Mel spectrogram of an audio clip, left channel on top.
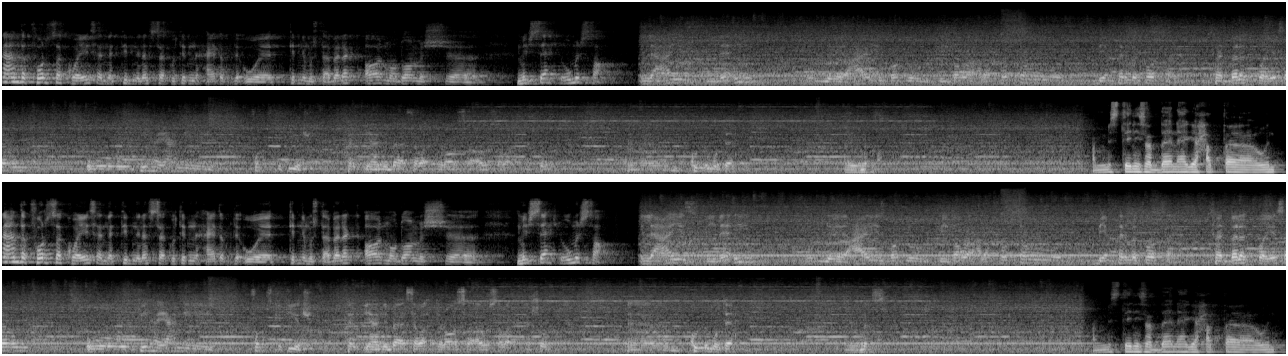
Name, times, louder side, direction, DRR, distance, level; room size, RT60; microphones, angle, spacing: voice 1, 0.0-4.8 5.1-6.1 6.4-7.5 8.0-13.1 13.7-15.0 15.3-15.9 16.3-18.4 19.1-20.4 21.4-21.7, right 3 dB, 70° right, 1.0 m, -24 dB
sound 1, 6.4-23.7, right 3 dB, 15° right, 1.9 m, -27 dB
voice 2, 23.7-25.6, left 5 dB, 80° left, 0.5 m, -18 dB
13.5 x 12.0 x 5.6 m
head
